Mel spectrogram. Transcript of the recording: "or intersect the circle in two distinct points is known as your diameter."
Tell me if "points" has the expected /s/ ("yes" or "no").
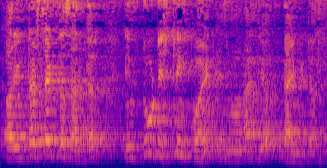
no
